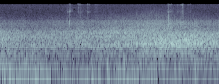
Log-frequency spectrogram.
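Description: Street traffic noise: a steady rumble of passing vehicles that grows louder toward the end.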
